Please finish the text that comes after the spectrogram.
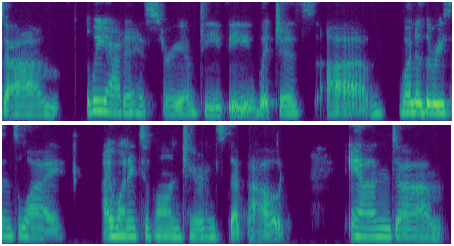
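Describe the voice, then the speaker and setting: A woman from the United States telling her personal story as a guest, speaking softly and haltingly with many pauses. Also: medium pitch, gravelly. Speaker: guest, survivor. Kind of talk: personal testimony.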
